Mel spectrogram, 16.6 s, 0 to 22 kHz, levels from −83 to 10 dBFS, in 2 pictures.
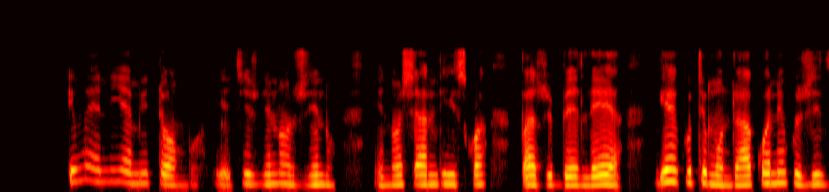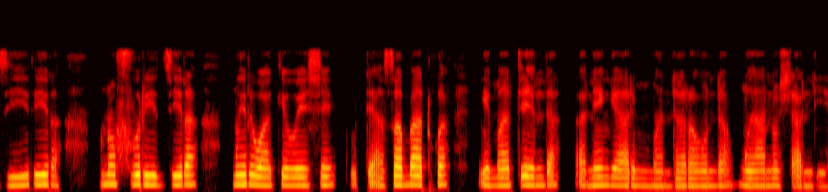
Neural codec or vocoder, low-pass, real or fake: codec, 24 kHz, 6 kbps, HILCodec; 7.2 kHz; fake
